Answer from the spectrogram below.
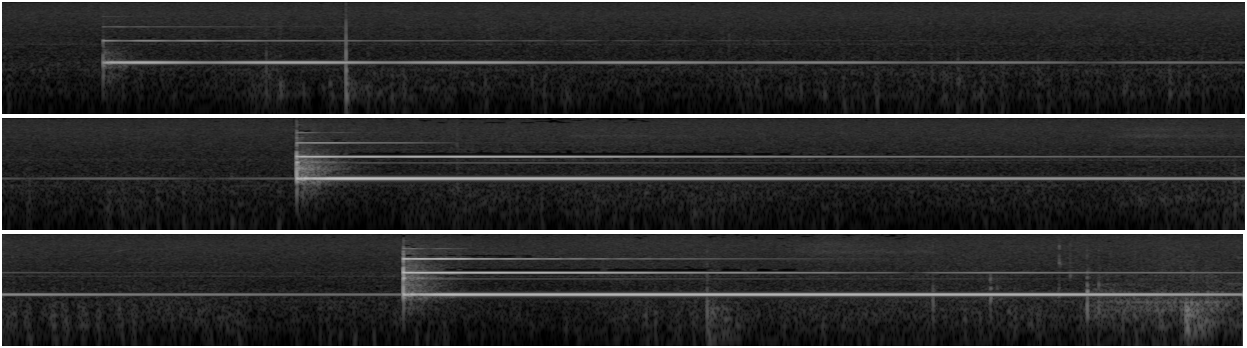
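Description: A meditation gong is struck three times to signal the end of a meditation, about seven seconds apart, each strike ringing out in a clear, sustained metallic tone that slowly fades before the next. No voices are heard.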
